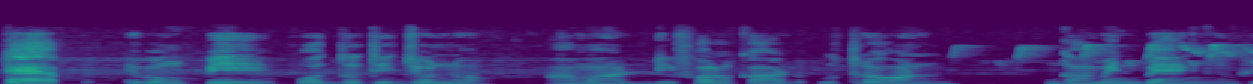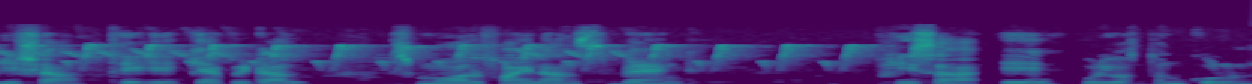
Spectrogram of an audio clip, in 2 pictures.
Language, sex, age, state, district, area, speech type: Bengali, male, 30-45, West Bengal, North 24 Parganas, urban, read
